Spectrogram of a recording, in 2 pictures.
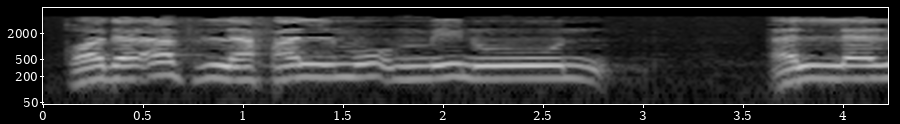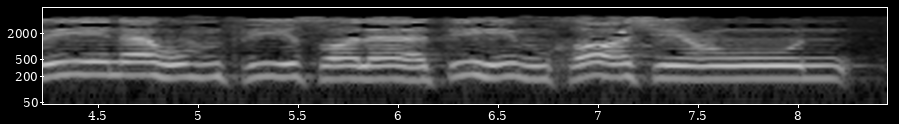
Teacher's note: بقصر المد بمقدار 2 حركات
